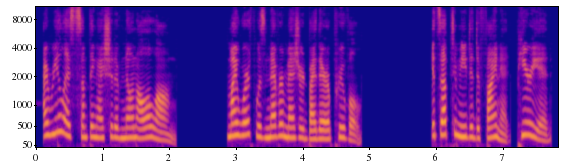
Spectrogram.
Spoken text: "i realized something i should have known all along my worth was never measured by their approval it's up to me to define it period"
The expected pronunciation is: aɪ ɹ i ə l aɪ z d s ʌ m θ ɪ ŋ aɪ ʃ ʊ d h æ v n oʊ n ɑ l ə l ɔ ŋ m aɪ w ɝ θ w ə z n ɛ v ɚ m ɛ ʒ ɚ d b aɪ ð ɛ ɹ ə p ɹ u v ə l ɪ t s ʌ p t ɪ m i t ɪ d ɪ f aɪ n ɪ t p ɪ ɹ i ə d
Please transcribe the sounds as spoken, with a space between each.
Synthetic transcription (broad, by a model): aɪ ɹ i ə l aɪ z d s ʌ m θ ɪ ŋ aɪ ʃ ʊ d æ v n oʊ n ɑ l ə l ɔ ŋ m aɪ w ɝ θ w ə z n ɛ v ɚ m ɛ ʒ ɚ d b aɪ ð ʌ ɹ ə p ɹ u v ə l ɪ t s ʌ p t ɪ m i t ɪ d ɪ f aɪ n ɪ t p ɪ ɹ i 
